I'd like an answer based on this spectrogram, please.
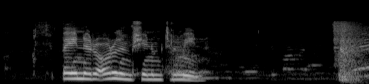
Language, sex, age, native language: Icelandic, male, 10, Icelandic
